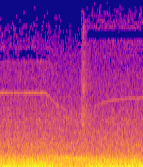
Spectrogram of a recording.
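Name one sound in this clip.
A truck engine's pitch dips briefly as a gear changes.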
